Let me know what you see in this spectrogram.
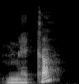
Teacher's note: En revanche, dans le pluriel mleka, c'est le a final qui est accentué. L'ancien yak est donc devenu un e.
